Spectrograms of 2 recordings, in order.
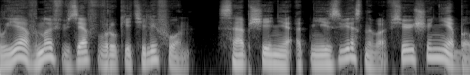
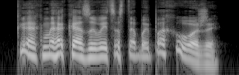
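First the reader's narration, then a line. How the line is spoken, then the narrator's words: Giggling. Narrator (Russian): хихикнул Карыч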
